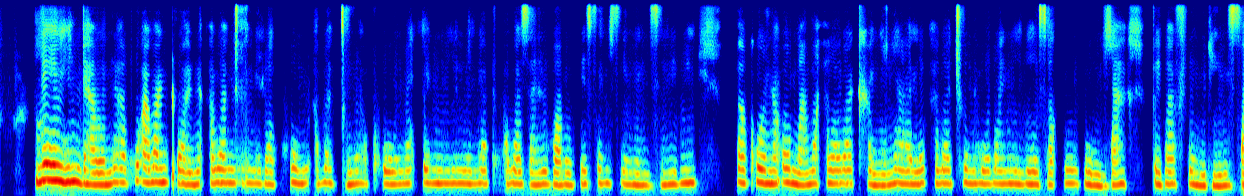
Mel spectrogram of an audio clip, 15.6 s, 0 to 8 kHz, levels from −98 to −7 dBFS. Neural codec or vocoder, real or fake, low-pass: codec, 16 kHz, 1 kbps, FreqCodec, smaller model; fake; 7.2 kHz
